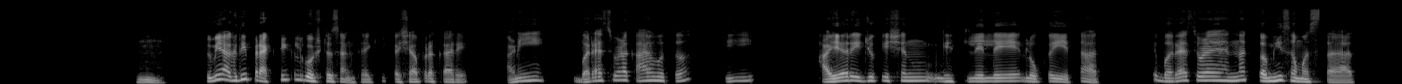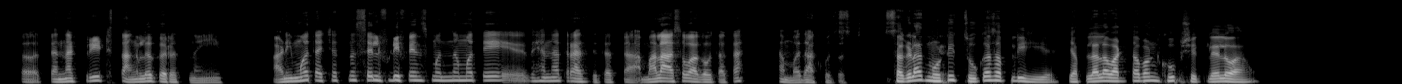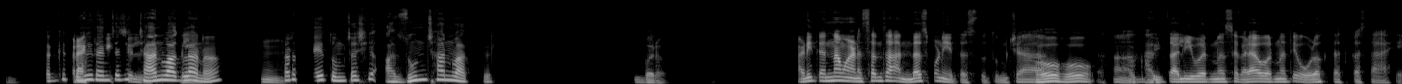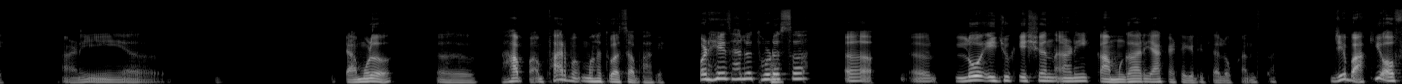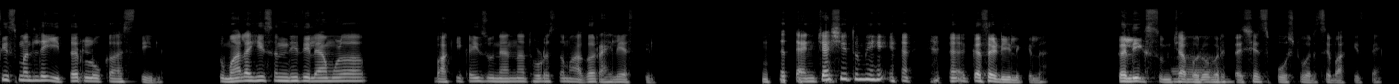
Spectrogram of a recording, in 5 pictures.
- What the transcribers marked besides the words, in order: in English: "हायर"; in English: "डिफेंसमधनं"; other background noise; tapping; unintelligible speech; in English: "लो एज्युकेशन"; in English: "कॅटेगरीतल्या"; chuckle; laughing while speaking: "कसं डील केलं?"; in English: "डील"; in English: "कलीग्स"
- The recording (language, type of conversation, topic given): Marathi, podcast, ऑफिसमध्ये विश्वास निर्माण कसा करावा?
